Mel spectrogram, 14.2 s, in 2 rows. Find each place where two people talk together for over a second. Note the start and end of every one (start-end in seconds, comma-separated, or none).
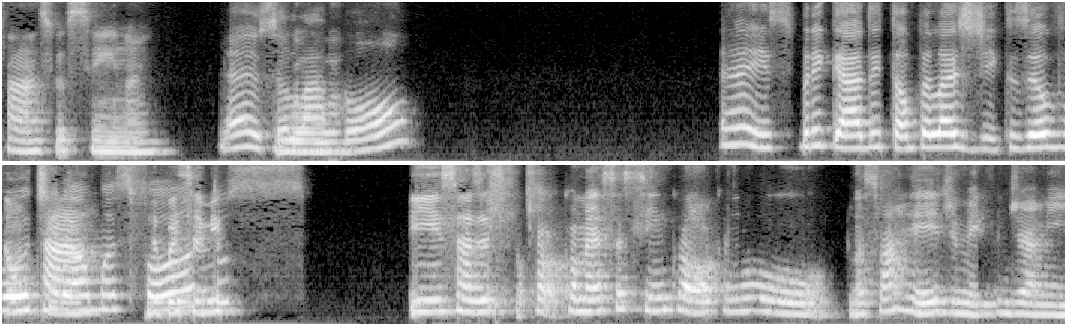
7.0-8.7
